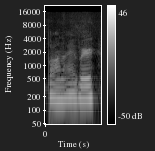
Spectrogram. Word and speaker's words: Bon Iver: but I always just say like Bon Iver.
